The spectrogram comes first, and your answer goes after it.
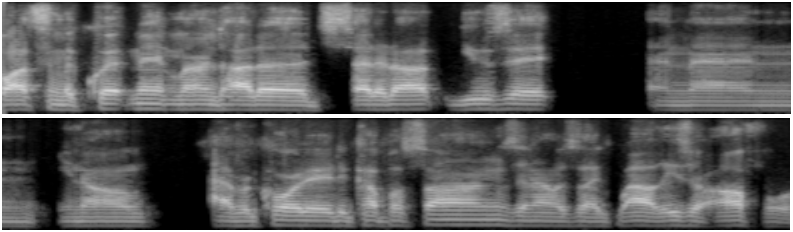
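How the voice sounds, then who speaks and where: The voice carries an American accent and a monotone, flat intonation. The sound is dry and close with no echo, against a quiet background. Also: man, very deep, low pitch for a man, moderate pace. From Michigan, Detroit area (Warren). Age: 20s. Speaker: underground rapper. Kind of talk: casual interview.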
